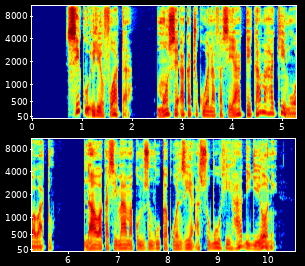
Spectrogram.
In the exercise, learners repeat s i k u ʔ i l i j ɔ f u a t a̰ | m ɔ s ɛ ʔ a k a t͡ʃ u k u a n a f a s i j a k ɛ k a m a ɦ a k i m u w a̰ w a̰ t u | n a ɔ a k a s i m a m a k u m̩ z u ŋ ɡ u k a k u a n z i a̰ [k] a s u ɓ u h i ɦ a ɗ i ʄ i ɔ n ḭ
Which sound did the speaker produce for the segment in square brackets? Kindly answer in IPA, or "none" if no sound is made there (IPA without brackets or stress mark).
ʔ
